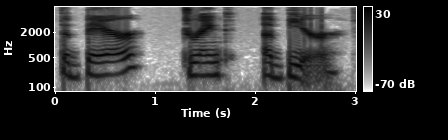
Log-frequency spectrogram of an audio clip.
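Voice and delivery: slow contrast of "bear" and "beer"; slow model sentence. Shown as a demonstration. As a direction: say it slowly, open "bear", tense "beer". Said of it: "Repeat after me".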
